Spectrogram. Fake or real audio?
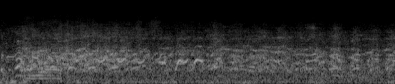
fake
